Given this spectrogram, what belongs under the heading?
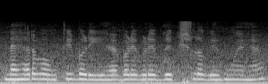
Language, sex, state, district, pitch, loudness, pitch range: Hindi, female, Punjab, Pathankot, 230 Hz, -13 LUFS, 220-240 Hz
